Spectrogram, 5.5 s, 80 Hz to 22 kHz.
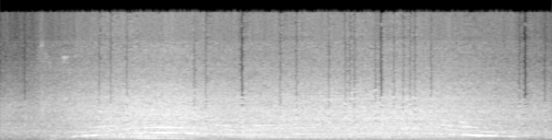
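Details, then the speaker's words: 2013 Ford F-150 with A/C on, stepping on the gas: smooth whooshing, humming roar swells as the cooling fan jumps to high speed, plus noise from the A/C compressor; complaint is high-speed fan kicking on with A/C. "all right now that fan just kicked on at high speed uh once i stepped on the gas i don't know if you guys heard that wool that humming that roaring sound"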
